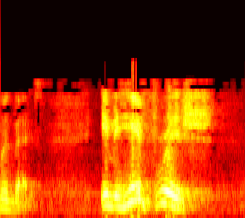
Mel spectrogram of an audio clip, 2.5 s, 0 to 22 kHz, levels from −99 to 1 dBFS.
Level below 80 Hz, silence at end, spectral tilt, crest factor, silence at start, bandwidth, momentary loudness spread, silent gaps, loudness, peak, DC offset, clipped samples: -52 dBFS; 0.35 s; -7 dB/octave; 16 dB; 0 s; 8 kHz; 15 LU; none; -13 LUFS; 0 dBFS; under 0.1%; under 0.1%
